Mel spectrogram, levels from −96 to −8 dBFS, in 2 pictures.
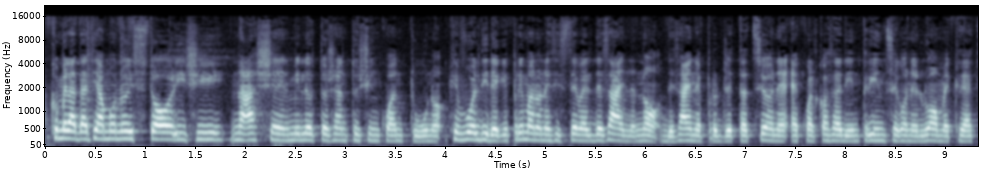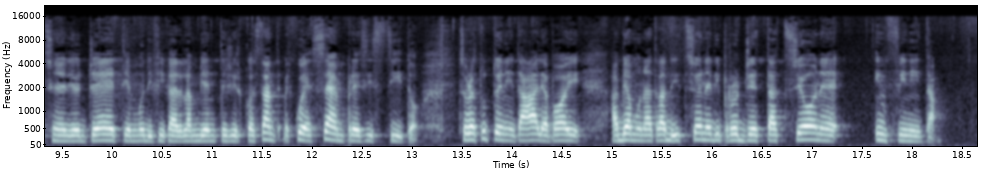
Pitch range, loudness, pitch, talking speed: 160-185 Hz, -20 LUFS, 170 Hz, 160 wpm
